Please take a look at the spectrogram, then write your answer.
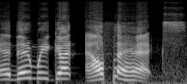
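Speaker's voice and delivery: voice cracks, jumping up very high. Speaker commentating a game match introduces a player, voice cracking. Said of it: "Did my voice just crack?".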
